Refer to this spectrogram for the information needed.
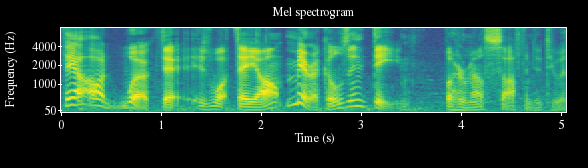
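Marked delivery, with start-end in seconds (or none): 0.0-3.5 put-on thick Yorkshire accent, much higher and louder, grumbling; a cross Yorkshire artificer grumbling; Yorkshire grumble. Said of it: "in a thick Yorkshire accent".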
